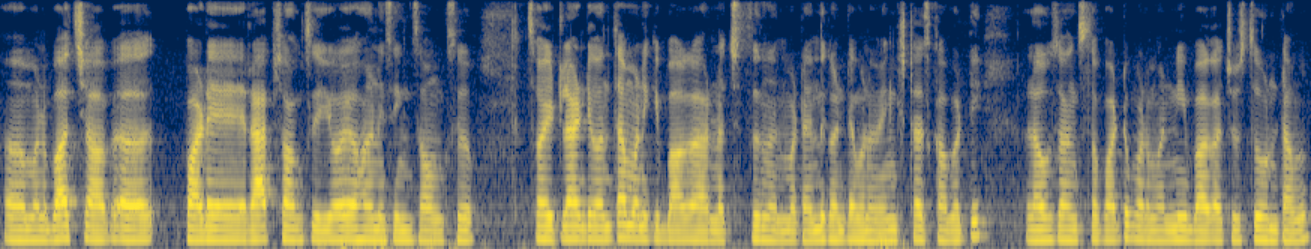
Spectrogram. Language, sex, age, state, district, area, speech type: Telugu, male, 30-45, Andhra Pradesh, Sri Balaji, rural, spontaneous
